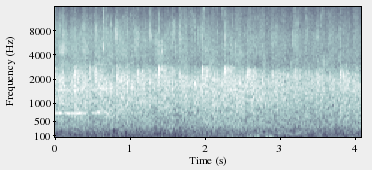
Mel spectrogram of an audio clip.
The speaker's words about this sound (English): And so can we do something? Can we just give her a round of applause for being willing to do this, even though it's not normal, and just help her to feel encouraged to bring the word this morning?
